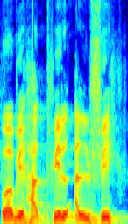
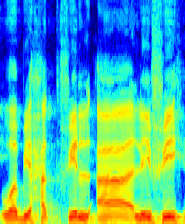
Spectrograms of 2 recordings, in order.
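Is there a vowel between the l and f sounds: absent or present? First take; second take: absent; present. First: The last word is said as alfi, without a vowel. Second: The last word is said as alifi, with a vowel. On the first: The speaker calls it wrong. "Itu bukan alfi, Pak, itu alif" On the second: The speaker calls it right. "itu alif. Jadi wa bihadfil alifi, begitu"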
